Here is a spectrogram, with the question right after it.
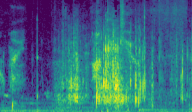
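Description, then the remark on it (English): Gift wrapping paper on a wrapped present, printed in red and gold with shining stars, cupcakes, cookies and candy canes, crinkles and rustles as it is handled, with soft crackling that swells louder for a second or so in the middle before settling back to quieter rustles. “Could I take a closer look at that wrapping paper?”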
